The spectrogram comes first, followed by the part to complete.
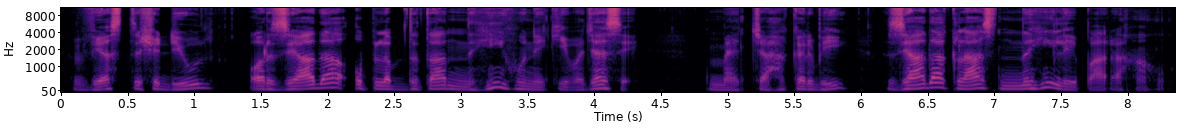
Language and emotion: Hindi, sad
